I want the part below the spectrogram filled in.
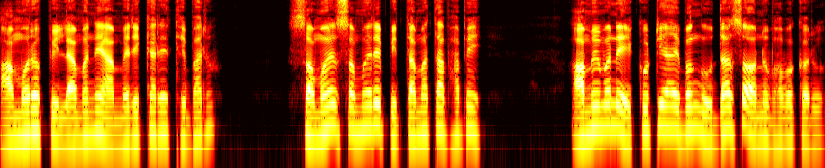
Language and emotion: Odia, sad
